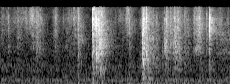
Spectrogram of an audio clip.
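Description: Playing cards being shuffled, with a card dropping out of the deck: soft papery riffling under a low hiss, broken by a few sharper, crisp slaps of cards striking and falling.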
